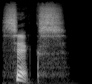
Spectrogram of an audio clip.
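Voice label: "six", American English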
